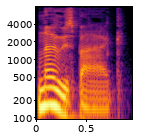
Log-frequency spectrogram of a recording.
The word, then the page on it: nosebag: British English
